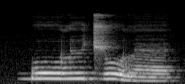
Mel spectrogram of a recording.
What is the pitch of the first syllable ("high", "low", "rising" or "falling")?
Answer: high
